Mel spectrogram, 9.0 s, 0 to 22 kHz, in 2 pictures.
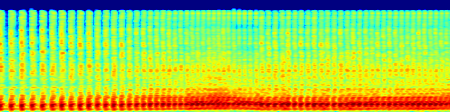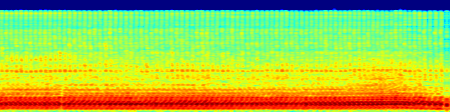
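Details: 1995 Kawasaki Vulcan 750 V-twin idling: an uneven mechanical clatter rides over the exhaust beat, steady with revs held; it persists after replacing the cam chain tensioners with manual ones, so the source is still unidentified.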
